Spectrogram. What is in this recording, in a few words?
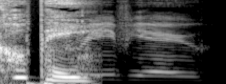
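"copy", British female; lynne publishing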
